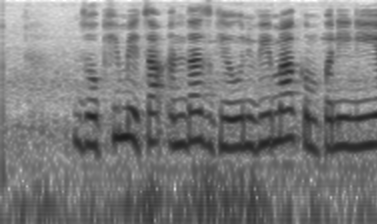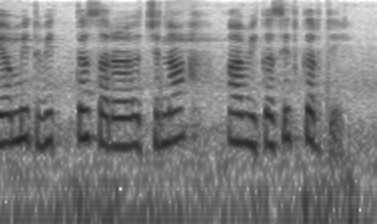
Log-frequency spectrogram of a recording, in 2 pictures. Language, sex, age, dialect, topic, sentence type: Marathi, female, 36-40, Varhadi, banking, statement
